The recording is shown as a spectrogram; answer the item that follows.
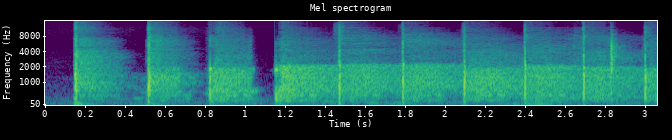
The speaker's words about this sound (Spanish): Me sumo a los aplausos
